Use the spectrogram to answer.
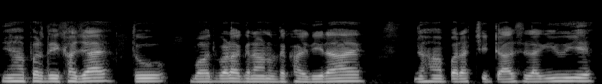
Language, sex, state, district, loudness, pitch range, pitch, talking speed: Hindi, male, Chhattisgarh, Korba, -25 LUFS, 135-150 Hz, 140 Hz, 190 wpm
